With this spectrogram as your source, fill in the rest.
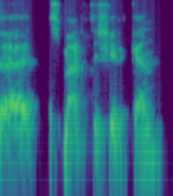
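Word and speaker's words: Smärtkyrkan: It's smartkirken, Okay. which is okay. So you've got smarta is Yeah. pain, and kyrkan is church.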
